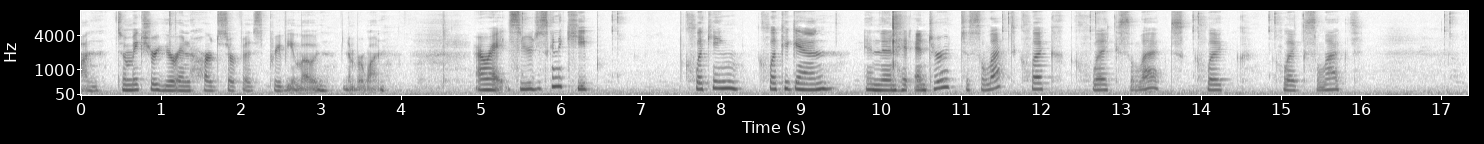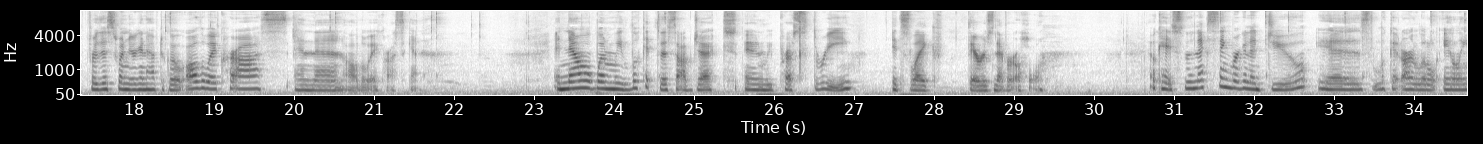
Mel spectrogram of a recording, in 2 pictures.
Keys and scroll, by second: 1.1 1, 2.5 1, 10.2 Return, 12.9 Return, 15.2 Return, 19.0 Return, 20.3 Return, 22.2 Return, 26.3 3.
